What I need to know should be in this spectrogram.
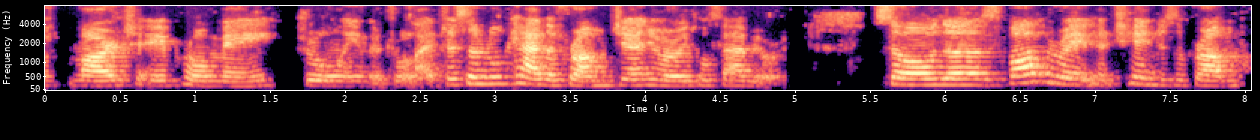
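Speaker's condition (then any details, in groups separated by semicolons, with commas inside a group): No condition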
